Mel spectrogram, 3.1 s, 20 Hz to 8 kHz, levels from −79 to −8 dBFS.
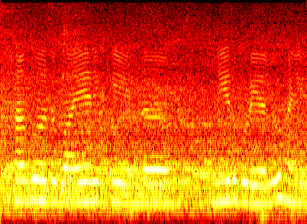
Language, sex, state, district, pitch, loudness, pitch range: Kannada, female, Karnataka, Dakshina Kannada, 225 Hz, -14 LUFS, 215-235 Hz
